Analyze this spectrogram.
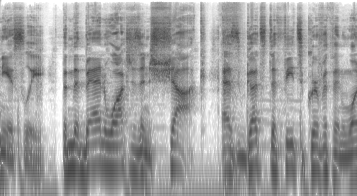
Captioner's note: fire whooshing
